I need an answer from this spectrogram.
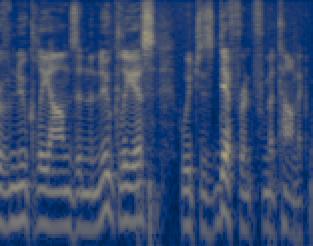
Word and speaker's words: nucleus: to switch over to nucleus which is after all how it's spelled and that is all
